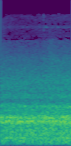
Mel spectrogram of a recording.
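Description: A Perth A-series electric train passes a station platform, a loud, steady broadband rumble and roar sustained throughout with no talking.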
